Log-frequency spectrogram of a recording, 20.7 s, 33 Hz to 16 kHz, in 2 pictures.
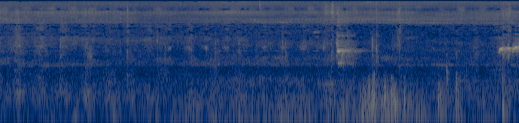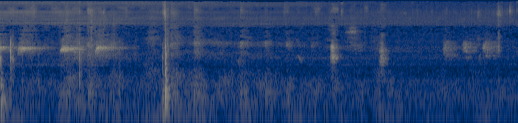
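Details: Whining from French Bulldogs born on 21 and 23 June 2017: soft cries build to a series of short, squeaky whines near the middle, mixed with knocks and shuffling, then fade to scattered whimpers.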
